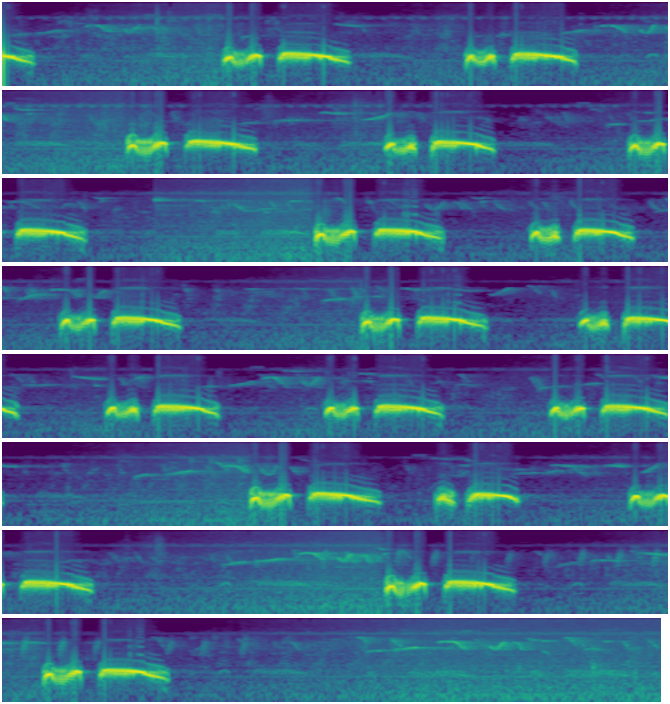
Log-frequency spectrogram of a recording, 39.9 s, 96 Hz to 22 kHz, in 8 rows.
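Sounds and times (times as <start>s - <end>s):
dove cooing: 0.0s - 0.4s, 1.5s - 2.8s, 3.4s - 4.4s, 5.2s - 7.0s, 7.7s - 8.8s, 9.6s - 10.7s, 11.7s - 14.8s, 15.4s - 16.4s, 17.6s - 21.7s, 22.3s - 23.4s, 24.0s - 25.0s, 26.7s - 28.9s, 29.6s - 30.7s, 31.6s - 33.9s, 35.1s - 37.2s
small birds chirping: 0.0s - 39.9s.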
